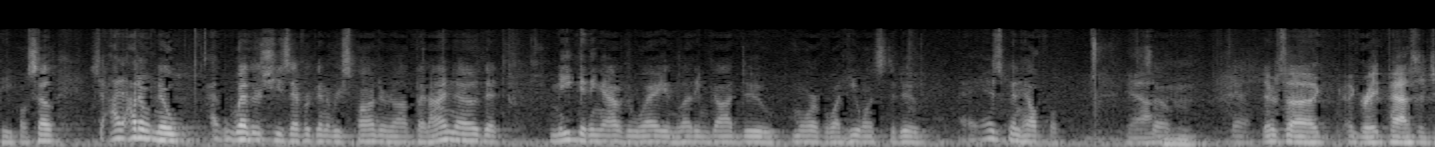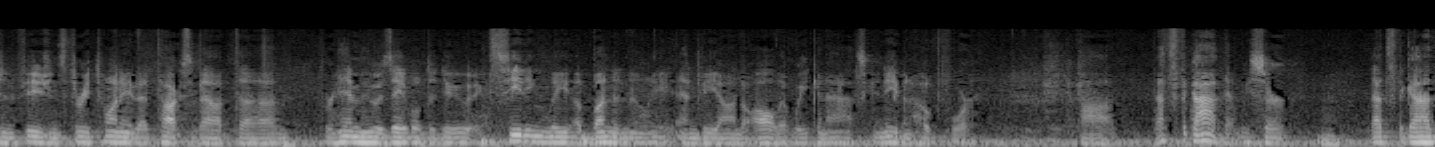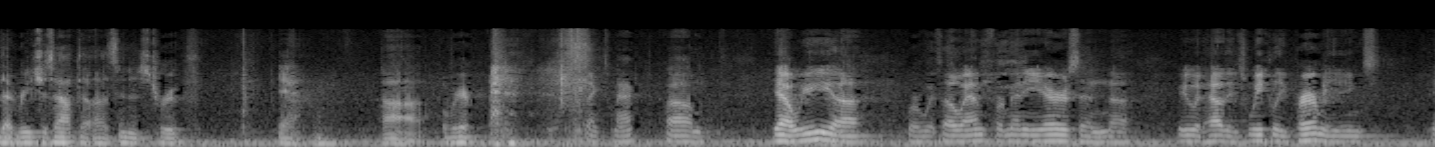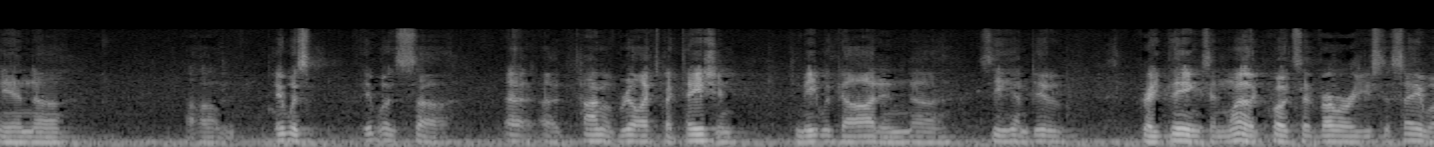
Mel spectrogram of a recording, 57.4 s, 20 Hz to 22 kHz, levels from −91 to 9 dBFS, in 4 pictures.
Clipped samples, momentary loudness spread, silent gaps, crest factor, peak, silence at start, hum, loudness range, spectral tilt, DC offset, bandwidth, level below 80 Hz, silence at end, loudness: under 0.1%; 17 LU; none; 24 dB; -4 dBFS; 0 s; none; 8 LU; -6 dB/octave; under 0.1%; 11 kHz; -42 dBFS; 0 s; -27 LUFS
